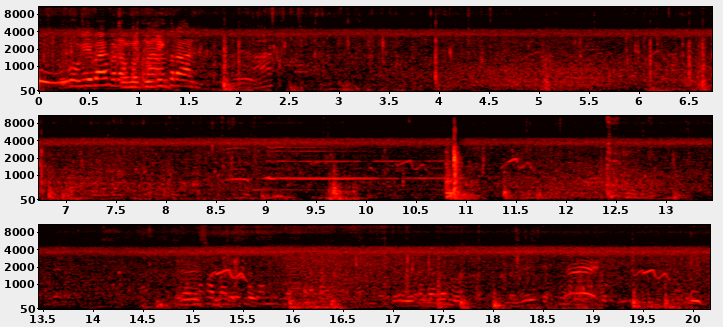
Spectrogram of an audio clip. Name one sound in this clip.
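Water splashes against the side of a small boat.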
